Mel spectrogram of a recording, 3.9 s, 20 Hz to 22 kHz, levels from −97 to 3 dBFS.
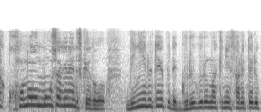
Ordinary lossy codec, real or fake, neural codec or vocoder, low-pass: Opus, 16 kbps; real; none; 7.2 kHz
